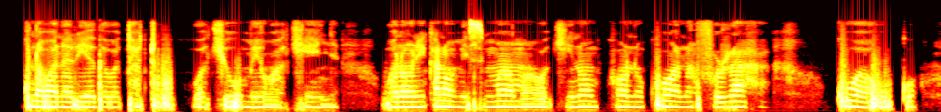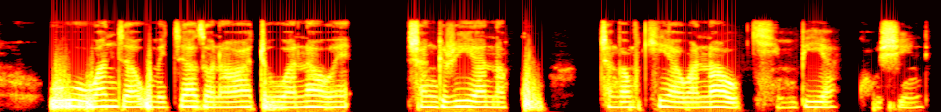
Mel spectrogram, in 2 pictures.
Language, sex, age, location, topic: Swahili, female, 18-24, Kisii, government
